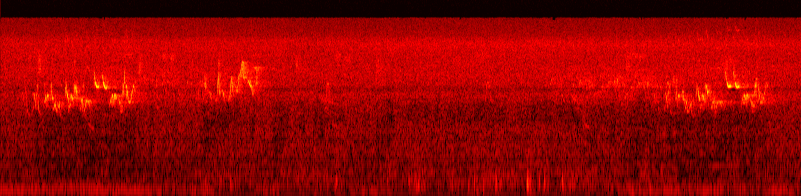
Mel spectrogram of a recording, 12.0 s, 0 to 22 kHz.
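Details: In mixed forest outside Desbarats, Ontario, a Purple Finch sings from a cedar tree about 15 metres away: quick, rich warbled phrases in short bursts, with pauses of several seconds between them, over a low hum and rustle.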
